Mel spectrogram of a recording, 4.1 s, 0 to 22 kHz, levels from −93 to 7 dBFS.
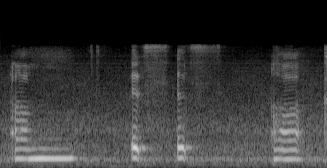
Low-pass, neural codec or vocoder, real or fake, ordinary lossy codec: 7.2 kHz; codec, 44.1 kHz, 7.8 kbps, Pupu-Codec; fake; none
